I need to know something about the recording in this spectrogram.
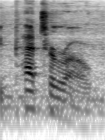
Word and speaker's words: perro: In other words, the word perro, P-E-R-R-O, dog, I think that means dog. They used to tell us just say petero, real quick, P-E-T-E-R-O. Pronounce it phonetically like that.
